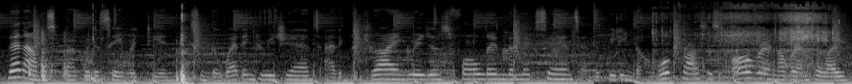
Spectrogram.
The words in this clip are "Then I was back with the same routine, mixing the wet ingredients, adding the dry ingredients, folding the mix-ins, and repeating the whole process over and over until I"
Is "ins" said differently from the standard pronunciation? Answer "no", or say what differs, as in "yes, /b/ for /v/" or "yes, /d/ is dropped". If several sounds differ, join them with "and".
yes, /s/ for /z/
